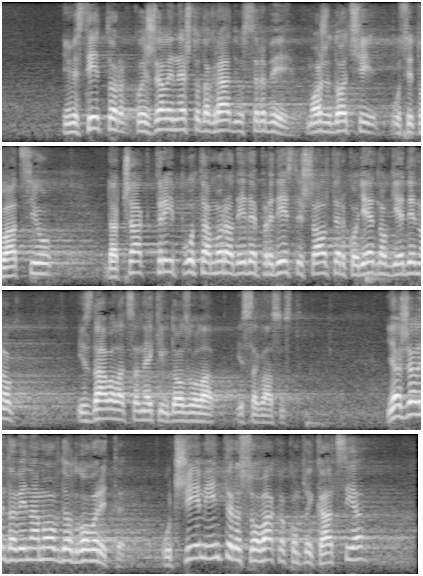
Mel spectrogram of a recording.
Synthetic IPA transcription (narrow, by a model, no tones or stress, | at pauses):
inʋe̞st̪iːt̪o̞ɾko̞jiʒe̞line̞ʃt̪o̞d̪aɡɾaːd̪iusr̩biimo̞ʒed̪o̞ːt͡ɕiusit̪uaːt̪sijud̪at͡ʃakt̪ɾiːpuːt̪amo̞ːɾad̪aid̪e̞pɾe̞d̪ist̪iʃalˠt̪e̞ɾkod̪je̞d̪noɡjed̪ino̞ɡ | izd̪aːʋalˠat̪sane̞kiɣd̪o̞zʋo̞lˠaisaɡlˠa̰ːsnost̪i̥ | jaːʒe̞limd̪aʋiːnamaoːʋd̪eod̪ɡo̞ʋo̞ɾit̪eut͡ʃijemjeint̪e̞ɾe̞suoʋakʋako̞mplikaːt̪sija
